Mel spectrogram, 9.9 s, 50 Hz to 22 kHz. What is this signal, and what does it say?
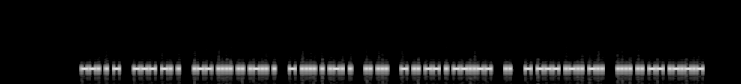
Morse code, heard as a keyed tone, about 45 wpm, 700 Hz. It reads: GET ONE WHILE THERE IS TIME, I TOLD HIM.
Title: Sentences from Top 1000 Words - Review Part 1 - 45wpm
